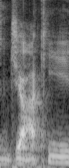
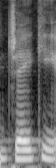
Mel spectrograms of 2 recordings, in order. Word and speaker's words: Jackie: Okay, and it's Jockey, Jockey. Yeah. Onassis. Okay. For some reason, people have a hard time. They'll say Jakey Onassis or Jackie Onassis, and it's like, no. Too many syllables.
